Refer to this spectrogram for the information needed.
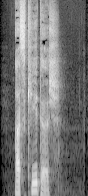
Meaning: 1. ascetic 2. austere
- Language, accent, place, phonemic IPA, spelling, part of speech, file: German, Germany, Berlin, /asˈkeːtɪʃ/, asketisch, adjective, De-asketisch.ogg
